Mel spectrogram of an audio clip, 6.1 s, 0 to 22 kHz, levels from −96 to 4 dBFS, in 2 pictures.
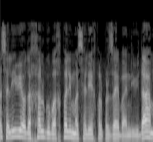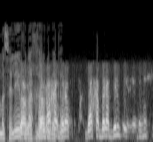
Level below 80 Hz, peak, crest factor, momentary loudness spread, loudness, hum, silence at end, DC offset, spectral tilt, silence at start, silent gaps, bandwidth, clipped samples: -56 dBFS; -4 dBFS; 16 dB; 10 LU; -21 LUFS; none; 0.1 s; under 0.1%; -6.5 dB/octave; 0 s; none; 11.5 kHz; under 0.1%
